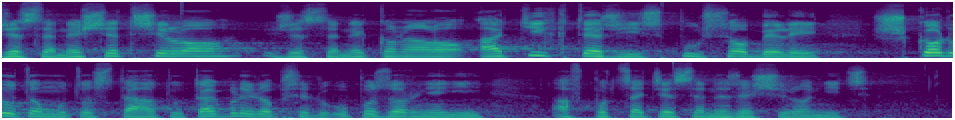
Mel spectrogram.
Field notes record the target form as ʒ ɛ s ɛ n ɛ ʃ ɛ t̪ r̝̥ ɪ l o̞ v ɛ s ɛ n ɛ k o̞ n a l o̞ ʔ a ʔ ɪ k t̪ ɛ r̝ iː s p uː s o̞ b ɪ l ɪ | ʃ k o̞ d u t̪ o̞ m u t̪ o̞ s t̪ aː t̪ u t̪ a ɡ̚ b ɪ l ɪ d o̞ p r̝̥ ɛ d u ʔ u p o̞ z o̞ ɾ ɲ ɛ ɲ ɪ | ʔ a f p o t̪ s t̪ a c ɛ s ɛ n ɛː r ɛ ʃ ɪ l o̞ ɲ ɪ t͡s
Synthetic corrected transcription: ʒ ɛ s ɛ n ɛ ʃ ɛ t̪ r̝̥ ɪ l o̞ ʒ ɛ s ɛ n ɛ k o̞ n a l o̞ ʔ a c ɪ k t̪ ɛ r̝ iː s p uː s o̞ b ɪ l ɪ | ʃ k o̞ d u t̪ o̞ m u t̪ o̞ s t̪ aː t̪ u t̪ a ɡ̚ b ɪ l ɪ d o̞ p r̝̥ ɛ d u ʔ u p o̞ z o̞ ɾ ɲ ɛ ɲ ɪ | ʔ a f p o t̪ s t̪ a c ɛ s ɛ n ɛ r ɛ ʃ ɪ l o̞ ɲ ɪ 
